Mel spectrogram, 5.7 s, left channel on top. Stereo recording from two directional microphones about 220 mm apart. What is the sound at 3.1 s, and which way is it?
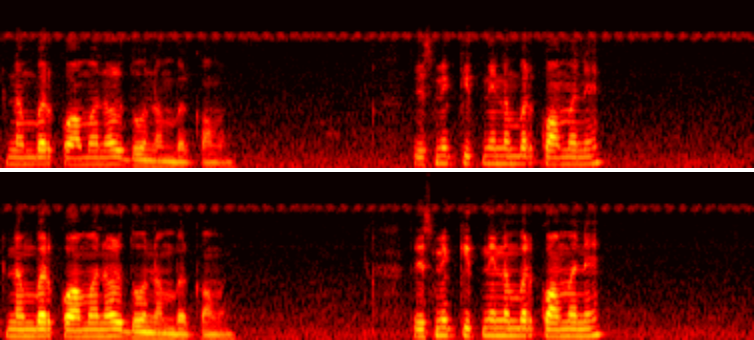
Speech, 45° right (ahead or behind).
